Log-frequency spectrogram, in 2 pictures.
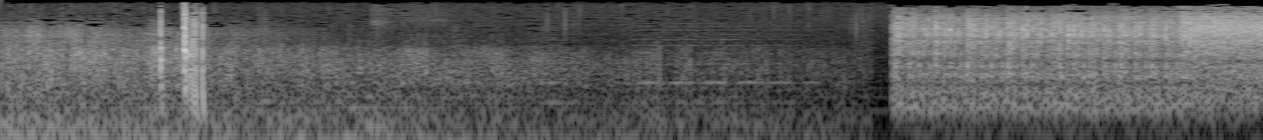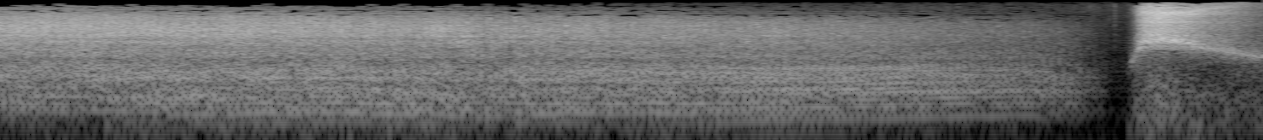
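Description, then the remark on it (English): Racing airplanes roar past and fly off into the distance with a loud, steady propeller drone. The sound begins after a brief rumbling lead-in, holds for about seven seconds, then cuts off abruptly. No one speaks. “Off into the distance they go.”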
